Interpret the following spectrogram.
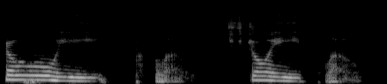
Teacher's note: Make sure that you say the whole oi with your mouth moving from O to E before it makes the p sound. Your mouth is prepped and ready after the SH to make the O sound, but it's the E to the P that's going to be hard.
